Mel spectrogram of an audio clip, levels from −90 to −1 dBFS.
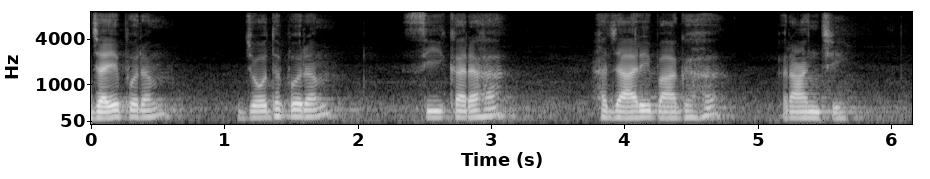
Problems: none marked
